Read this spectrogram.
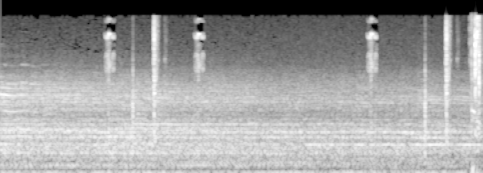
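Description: Short electronic menu blips sound several times.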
